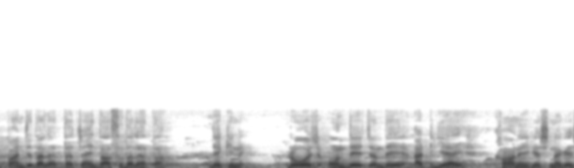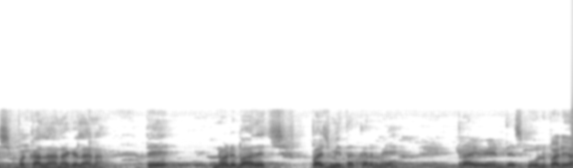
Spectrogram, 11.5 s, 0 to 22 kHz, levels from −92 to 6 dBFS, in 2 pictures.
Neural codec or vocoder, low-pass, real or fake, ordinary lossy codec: none; none; real; none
